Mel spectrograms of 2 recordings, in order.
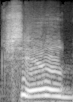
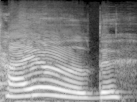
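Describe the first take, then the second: First: It sounds like the word 'chilled'. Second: It sounds like the word 'child'. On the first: The speaker calls it wrong. "not Chilled" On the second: The speaker calls it right. "Child, not Chilled"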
